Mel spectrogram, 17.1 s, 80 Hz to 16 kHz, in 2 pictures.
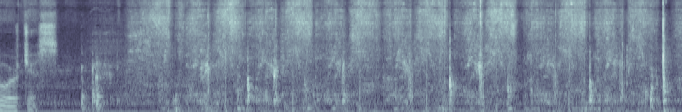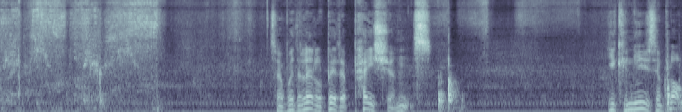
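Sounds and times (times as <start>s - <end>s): block plane shaving wood: 1.5s - 10.7s.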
